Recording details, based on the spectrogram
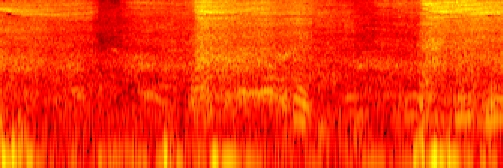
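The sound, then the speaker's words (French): A voice imitates a wolf blowing hard: several long, breathy whooshing gusts pushed out in repeated bursts, loud, with brief pauses between breaths. “Et je vais souffler que ta maison s'envolera. Et le loup souffle.”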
